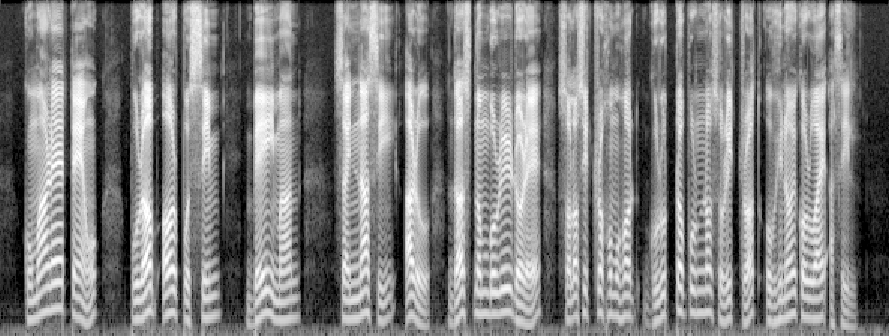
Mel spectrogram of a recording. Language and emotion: Assamese, neutral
